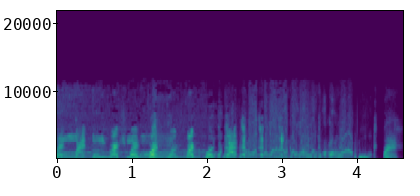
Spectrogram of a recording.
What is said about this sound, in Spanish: Dios mío, ese pato haciendo gálgaras, cabrón. Wow, cabrón.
